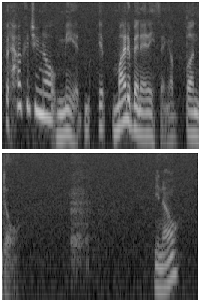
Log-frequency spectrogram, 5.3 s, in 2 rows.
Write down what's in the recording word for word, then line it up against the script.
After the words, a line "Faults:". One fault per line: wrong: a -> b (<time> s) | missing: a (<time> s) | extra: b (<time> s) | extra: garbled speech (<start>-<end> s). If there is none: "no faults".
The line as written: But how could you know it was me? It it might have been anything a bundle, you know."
But how could you know it me? It it might have been anything a bundle, you know."
Faults:
missing: was (0.7 s)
